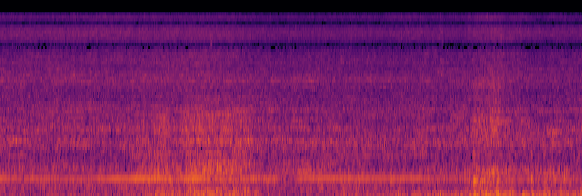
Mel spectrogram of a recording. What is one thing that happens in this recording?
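A vacuum cleaner hums and roars steadily close by.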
